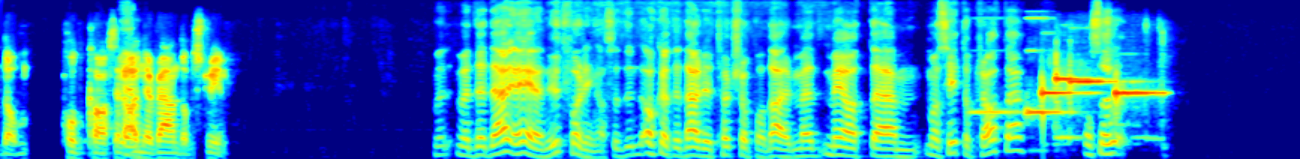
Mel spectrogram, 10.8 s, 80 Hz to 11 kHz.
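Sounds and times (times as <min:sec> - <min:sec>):
speech: 0:00.0 - 0:02.0, 0:03.6 - 0:09.4
mobile phone ringing with a short steady electronic tone: 0:08.1 - 0:09.9.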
